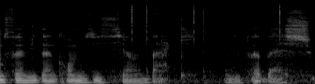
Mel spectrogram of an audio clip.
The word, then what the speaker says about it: Bach: Et puis, parfois, il y a aussi pour certains prénoms, comme Chloé, ou le nom de famille d'un grand musicien, Bach.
